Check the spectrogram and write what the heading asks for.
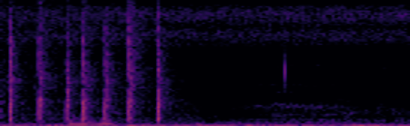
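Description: A quick run of about eight sharp clicks, roughly ten a second, dying out before the first second is over, over a faint low hum.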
